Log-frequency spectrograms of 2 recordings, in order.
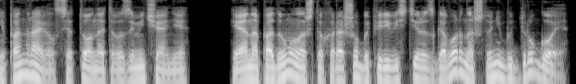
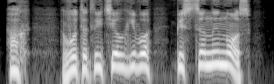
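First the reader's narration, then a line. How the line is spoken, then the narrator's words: Alarmed shriek. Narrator (Russian): взвизгнула, когда большая тарелка чуть не задела младенца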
